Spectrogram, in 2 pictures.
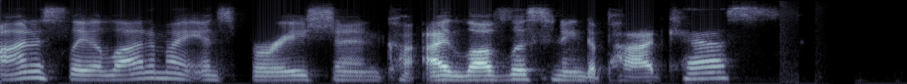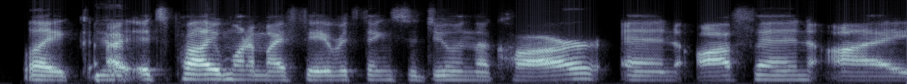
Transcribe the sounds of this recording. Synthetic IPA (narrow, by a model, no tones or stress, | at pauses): ɑnɨstˡliəlɔɾʌvmaɪɪ̃nspə˞eɪʃɨ̃nkʰʌ̃ʔa̰ɪlʌvlɪsnɪ̃ŋtʰɨpʰɑd̚kʰæsts | lʔaɪka̰ɪʔɨtspʰɹ̥ɑbəbliwʌ̃nʌvmaɪfeɪvə˞ɨt̪̚θɪ̃ŋz̥tʰɨdɨɨ̃nðəkʰɑɹʔɨ̃nɑfɨ̃na̰ɪ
